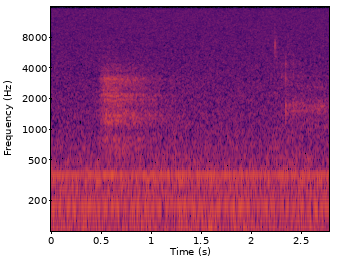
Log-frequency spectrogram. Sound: exhales

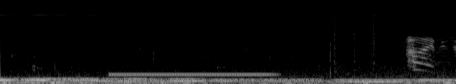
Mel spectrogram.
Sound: phone ringing

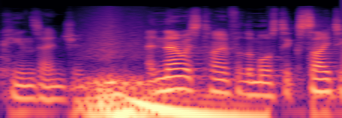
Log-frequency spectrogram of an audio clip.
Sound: whooshing

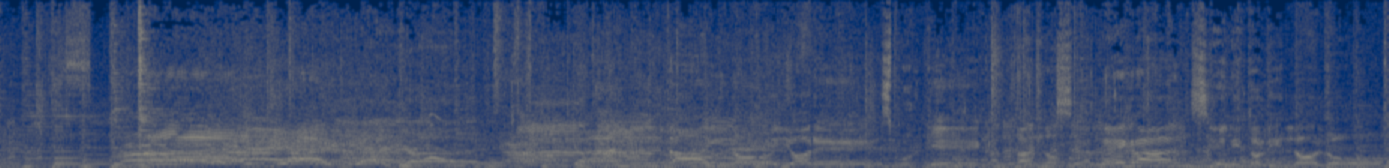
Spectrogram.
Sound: in Spanish, and the others repeating; everyone cheers and claps

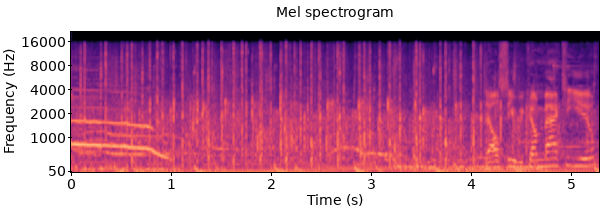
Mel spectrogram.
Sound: applause and cheering

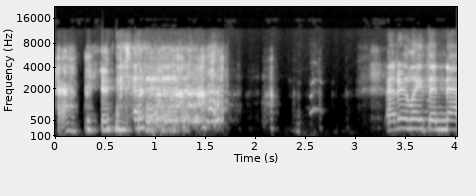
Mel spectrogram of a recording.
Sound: both laugh

